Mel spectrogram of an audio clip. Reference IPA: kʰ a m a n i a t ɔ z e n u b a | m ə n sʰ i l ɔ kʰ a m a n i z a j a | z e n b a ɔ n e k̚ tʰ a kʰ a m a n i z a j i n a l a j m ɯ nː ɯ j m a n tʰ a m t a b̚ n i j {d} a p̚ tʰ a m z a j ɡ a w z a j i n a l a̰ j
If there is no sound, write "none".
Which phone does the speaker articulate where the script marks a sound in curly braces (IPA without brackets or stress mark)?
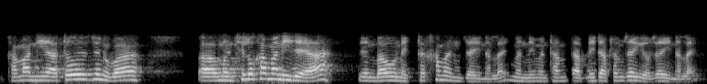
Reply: d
